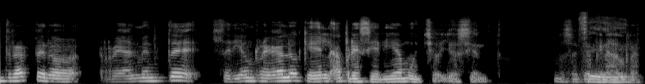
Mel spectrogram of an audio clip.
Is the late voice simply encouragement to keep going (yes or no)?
no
